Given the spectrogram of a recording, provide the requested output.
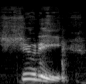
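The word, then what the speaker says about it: Ncuti: video talking about how his name is pronounced shooty like shooting star then his mom called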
